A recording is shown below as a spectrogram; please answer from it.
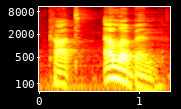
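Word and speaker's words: κατέλαβεν: Kat elaben. Not katalaben, not katalaben, not katalaben, but kat elaben.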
